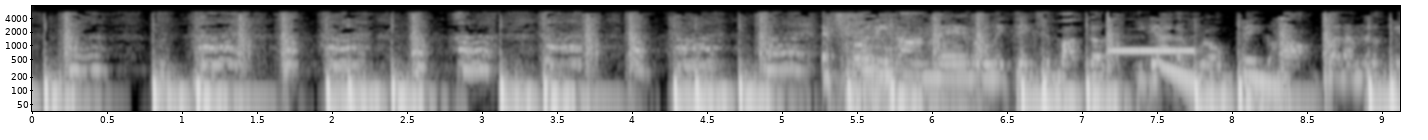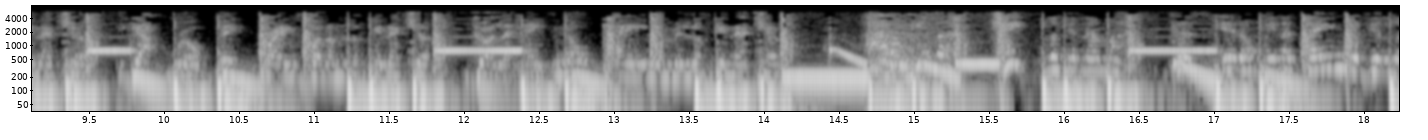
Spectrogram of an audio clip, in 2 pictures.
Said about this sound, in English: if more people had Tiger Woods' cell number, that's probably what it would sound like with all those beeps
